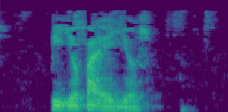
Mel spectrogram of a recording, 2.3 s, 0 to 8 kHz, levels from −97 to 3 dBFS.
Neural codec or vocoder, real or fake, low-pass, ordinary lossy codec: none; real; 7.2 kHz; MP3, 24 kbps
